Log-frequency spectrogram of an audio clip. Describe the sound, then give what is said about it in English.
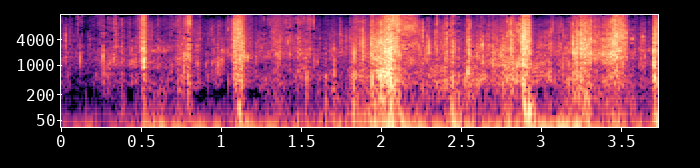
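Wrapping paper crinkles and rustles continuously, broken by sharp crackling bursts and a few brief tearing sounds as presents are unwrapped, with no voices. “I open my presents.”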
